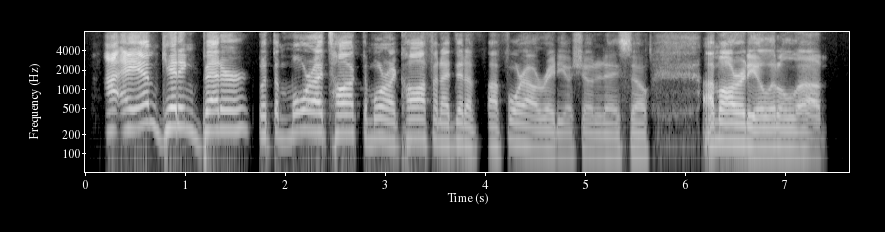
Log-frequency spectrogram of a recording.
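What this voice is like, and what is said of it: Hoarse voice. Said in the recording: “hoarse. ... A little hoarse.”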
